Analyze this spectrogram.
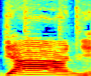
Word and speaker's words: Yáñez: Amigos, Yáñez lleva acento en la A. Si no es Yáñez, es Yáñez. Madre mía.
